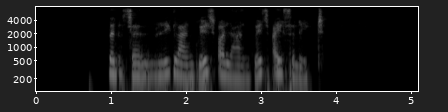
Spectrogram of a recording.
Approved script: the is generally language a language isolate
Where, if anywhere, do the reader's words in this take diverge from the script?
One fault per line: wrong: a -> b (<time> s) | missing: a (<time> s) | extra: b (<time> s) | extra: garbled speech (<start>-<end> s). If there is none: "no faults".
no faults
